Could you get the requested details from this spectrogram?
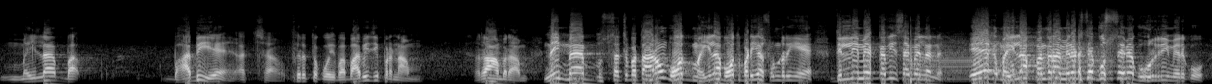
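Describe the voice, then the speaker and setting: Bright-voiced man joking on stage. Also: high-pitched, expressive, moderate pace, in a large hall. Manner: bantering with the audience, asks for applause. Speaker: stand-up poet. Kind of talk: kavi sammelan comic poetry.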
